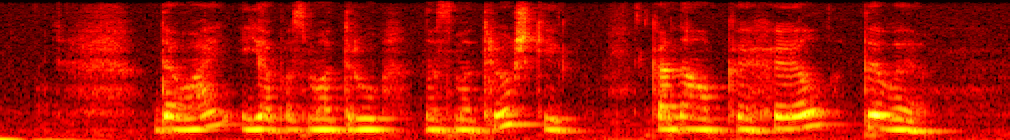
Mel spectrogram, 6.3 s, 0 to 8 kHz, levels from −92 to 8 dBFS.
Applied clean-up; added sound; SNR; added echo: none; none; none; none.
